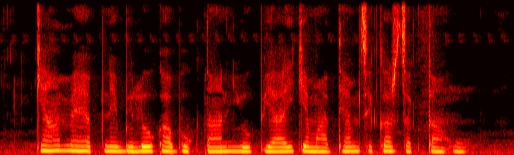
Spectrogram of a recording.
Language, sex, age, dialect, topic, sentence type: Hindi, female, 18-24, Marwari Dhudhari, banking, question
